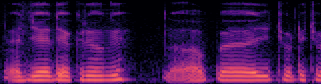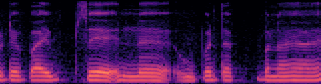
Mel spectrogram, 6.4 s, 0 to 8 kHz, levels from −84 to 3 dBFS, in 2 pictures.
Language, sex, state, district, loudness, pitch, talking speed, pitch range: Hindi, male, Bihar, Muzaffarpur, -29 LUFS, 145 Hz, 140 wpm, 140-150 Hz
